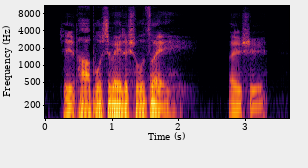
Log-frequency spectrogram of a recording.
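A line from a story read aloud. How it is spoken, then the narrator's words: Sighing. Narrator (Chinese): 楚留香叹了一口气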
